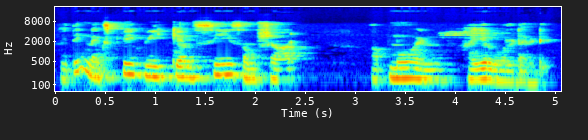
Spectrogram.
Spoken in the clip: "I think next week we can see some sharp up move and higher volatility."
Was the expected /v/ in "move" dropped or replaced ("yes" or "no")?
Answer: yes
